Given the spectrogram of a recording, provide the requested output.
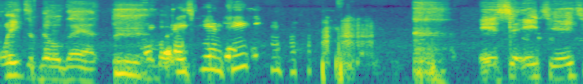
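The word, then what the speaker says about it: AT-AT: to build that AT&T atat yes you said it right not like these guys that say add at I just say AT&T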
